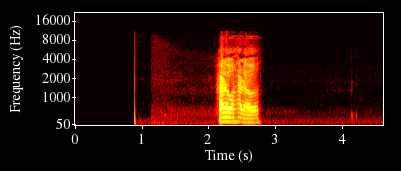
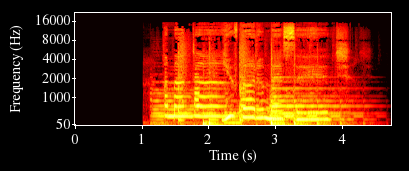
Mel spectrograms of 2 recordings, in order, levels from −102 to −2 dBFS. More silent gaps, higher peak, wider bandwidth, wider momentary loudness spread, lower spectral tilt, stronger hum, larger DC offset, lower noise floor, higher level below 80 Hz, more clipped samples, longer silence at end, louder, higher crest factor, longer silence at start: neither; about the same, 0 dBFS vs -2 dBFS; second, 11.5 kHz vs 15.5 kHz; second, 11 LU vs 15 LU; about the same, -4.5 dB/octave vs -5.5 dB/octave; neither; neither; first, -76 dBFS vs -49 dBFS; second, -72 dBFS vs -34 dBFS; neither; first, 1.85 s vs 0.6 s; about the same, -19 LUFS vs -18 LUFS; first, 26 dB vs 18 dB; first, 2.15 s vs 1.15 s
